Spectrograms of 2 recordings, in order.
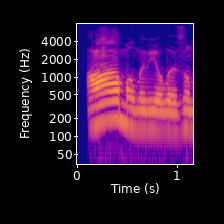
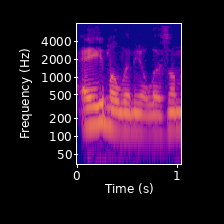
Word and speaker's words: amillennialism: And then finally, we have amillennialism or amillennialism. I've heard it pronounced either way.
